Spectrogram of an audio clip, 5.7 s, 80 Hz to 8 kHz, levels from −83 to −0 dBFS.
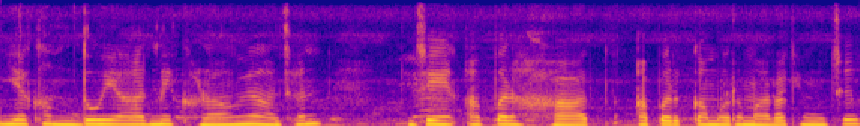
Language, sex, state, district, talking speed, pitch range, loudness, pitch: Garhwali, female, Uttarakhand, Tehri Garhwal, 145 wpm, 220-245 Hz, -15 LUFS, 230 Hz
